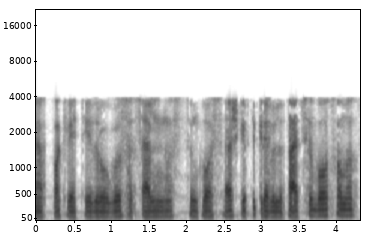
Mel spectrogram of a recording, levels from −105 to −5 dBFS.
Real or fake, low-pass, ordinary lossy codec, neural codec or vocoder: real; 7.2 kHz; AAC, 16 kbps; none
